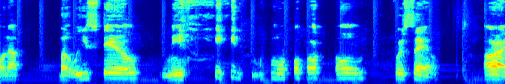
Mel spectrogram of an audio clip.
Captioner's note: laughing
